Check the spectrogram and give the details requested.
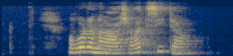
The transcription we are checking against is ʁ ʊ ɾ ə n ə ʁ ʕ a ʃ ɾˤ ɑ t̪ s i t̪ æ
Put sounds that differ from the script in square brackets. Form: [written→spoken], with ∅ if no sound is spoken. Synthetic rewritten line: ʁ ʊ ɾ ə n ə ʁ ʕ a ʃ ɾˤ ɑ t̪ s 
